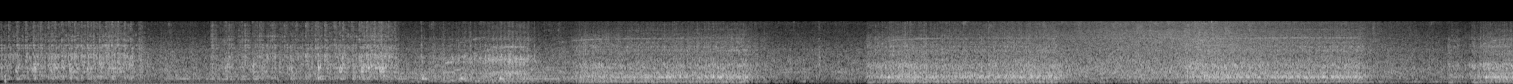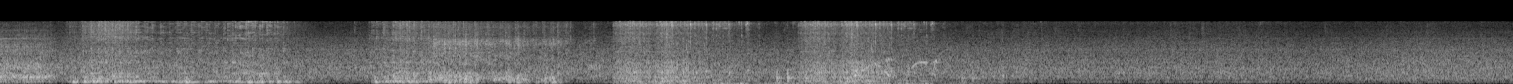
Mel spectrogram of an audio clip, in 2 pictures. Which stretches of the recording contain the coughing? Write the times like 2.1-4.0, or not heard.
23.6-24.6.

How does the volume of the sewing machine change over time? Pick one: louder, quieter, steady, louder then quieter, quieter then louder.
steady.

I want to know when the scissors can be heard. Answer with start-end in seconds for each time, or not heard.
not heard.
